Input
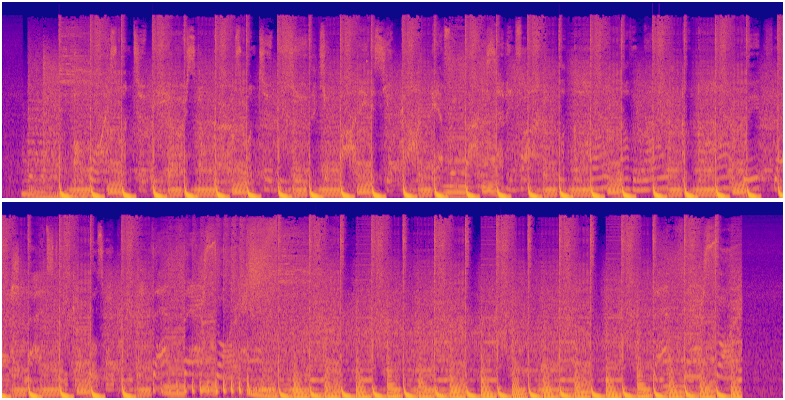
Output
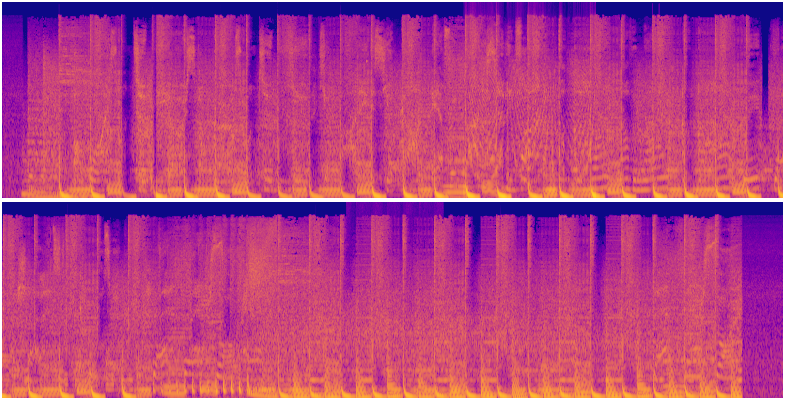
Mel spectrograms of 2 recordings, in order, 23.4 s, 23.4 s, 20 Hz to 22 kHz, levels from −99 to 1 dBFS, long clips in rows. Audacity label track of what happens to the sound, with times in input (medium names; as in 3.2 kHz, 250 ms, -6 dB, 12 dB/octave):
1.600000	2.310000	compressor with a negative ratio -28 dBFS
3.680000	5.330000	compression, threshold -22 dBFS
6.910000	8.900000	phaser 1.5 Hz, delay 3.4 ms, feedback 51%
11.390000	15.320000	bands offset in time lows, highs 100 ms, split 1.2 kHz
16.870000	18.330000	companded quantiser 8-bit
